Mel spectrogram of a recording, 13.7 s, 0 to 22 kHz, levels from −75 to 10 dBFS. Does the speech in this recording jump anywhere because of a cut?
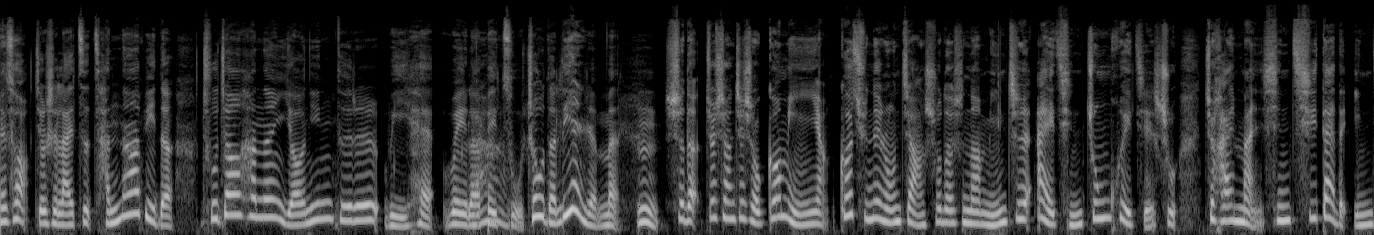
no; 0 cuts

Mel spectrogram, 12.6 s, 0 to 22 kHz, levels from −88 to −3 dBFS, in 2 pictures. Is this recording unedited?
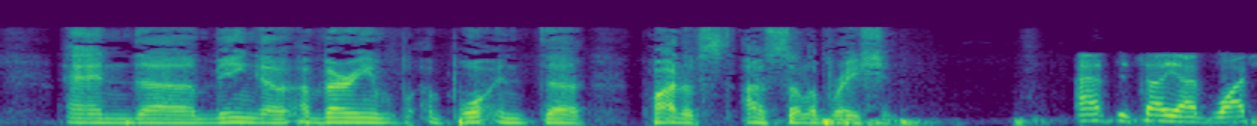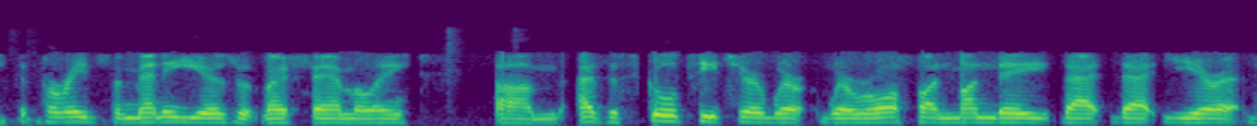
yes; 0 cuts

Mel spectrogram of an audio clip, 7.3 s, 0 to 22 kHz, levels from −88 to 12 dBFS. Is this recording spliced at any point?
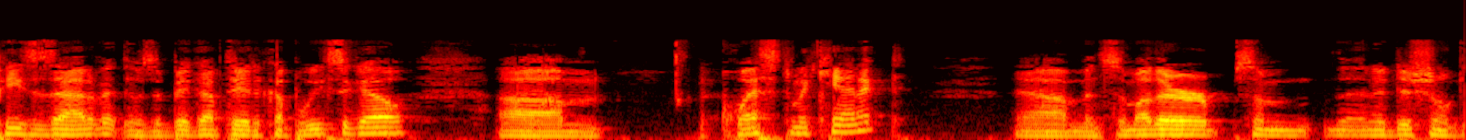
yes; 1 cut; at 3.5 s

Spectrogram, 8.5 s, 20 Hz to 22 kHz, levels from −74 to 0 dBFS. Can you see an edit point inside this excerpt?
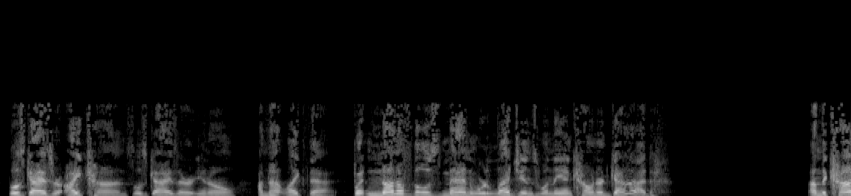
yes; 1 cut; at 3.5 s

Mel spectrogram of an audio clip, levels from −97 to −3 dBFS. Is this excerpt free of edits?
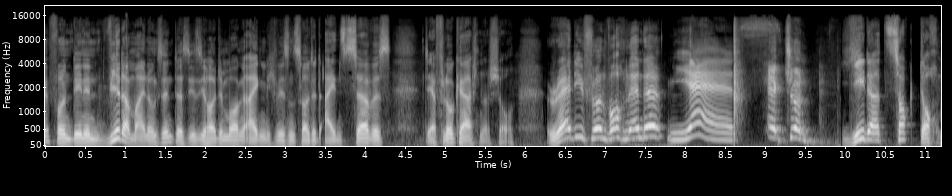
yes; 0 cuts

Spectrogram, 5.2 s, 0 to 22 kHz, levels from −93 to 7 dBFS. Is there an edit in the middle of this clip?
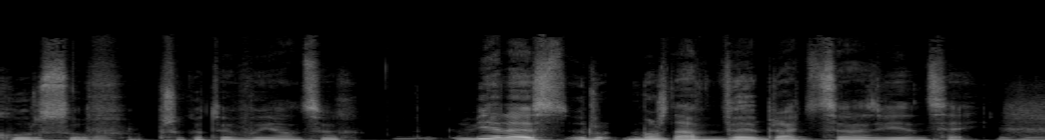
no; 0 cuts

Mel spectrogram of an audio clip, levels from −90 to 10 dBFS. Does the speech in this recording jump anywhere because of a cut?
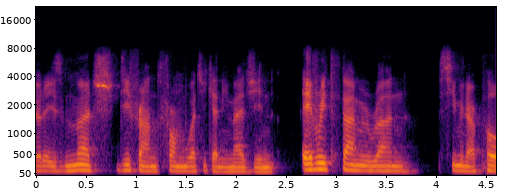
no; 0 cuts

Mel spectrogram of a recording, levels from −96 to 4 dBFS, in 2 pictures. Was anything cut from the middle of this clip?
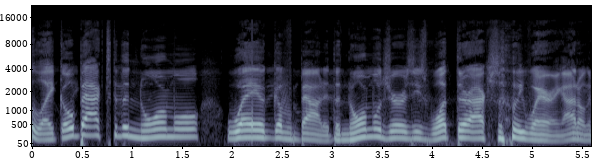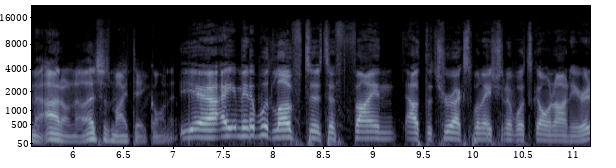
yes; 2 cuts; at 2.6 s, 7.8 s

